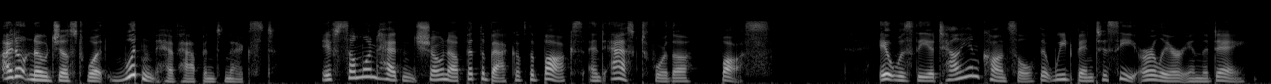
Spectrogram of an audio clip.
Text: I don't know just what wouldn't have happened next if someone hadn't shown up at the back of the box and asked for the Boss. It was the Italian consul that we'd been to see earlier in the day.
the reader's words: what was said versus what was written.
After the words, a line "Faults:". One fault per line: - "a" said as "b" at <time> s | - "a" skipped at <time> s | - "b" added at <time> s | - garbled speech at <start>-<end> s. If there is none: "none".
I don't know just what wouldn't have happened next if someone hadn't shown up at the back of the box and asked for the Boss. It was the Italian consul that we'd been to see earlier in the day.
Faults:
none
